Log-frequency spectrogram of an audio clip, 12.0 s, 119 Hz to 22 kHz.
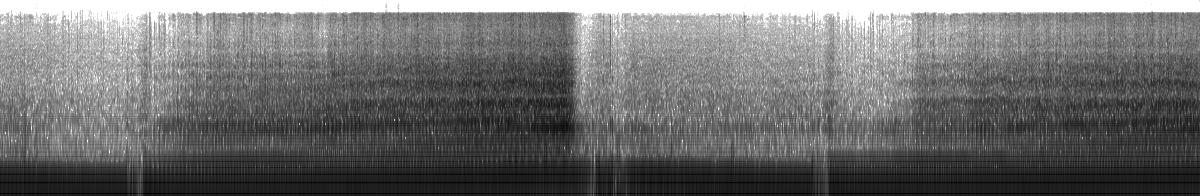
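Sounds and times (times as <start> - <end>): car engine revving hard: 1.6 - 5.8, 8.8 - 12.0.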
